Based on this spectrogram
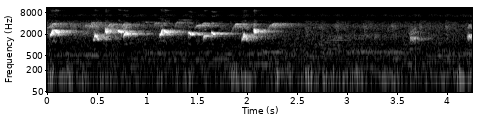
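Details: Sooty-headed bulbul, natural song: a series of short, bubbly whistled phrases repeated in a loose rhythm over the first two and a half seconds, then softer scattered notes, with a background murmur.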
